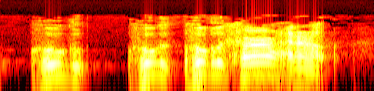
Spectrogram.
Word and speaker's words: Hugleikur: It's just search I Hate Dolphins, and the comedian's name it's Hugliker. I don't know, Hugliker Dogson, and it's spelled Hugleikur, and his last name is Dagson.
